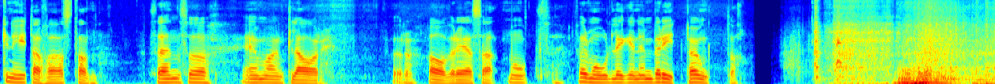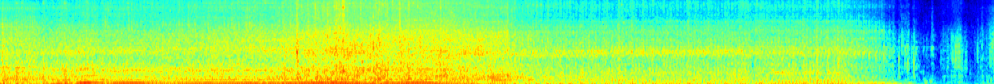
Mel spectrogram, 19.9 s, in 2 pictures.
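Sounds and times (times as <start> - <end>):
speech: 0.0 - 7.5
snowmobile engine running while driven up onto a car trailer: 8.4 - 19.1.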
